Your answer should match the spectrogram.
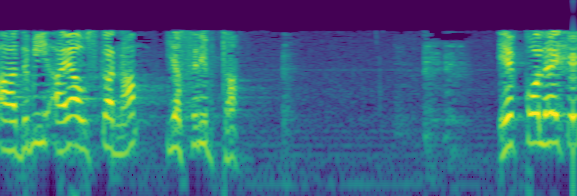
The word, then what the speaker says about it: یثرب: یثرب اصل تلفظ کا یثرب نہیں ہے، یثرب.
